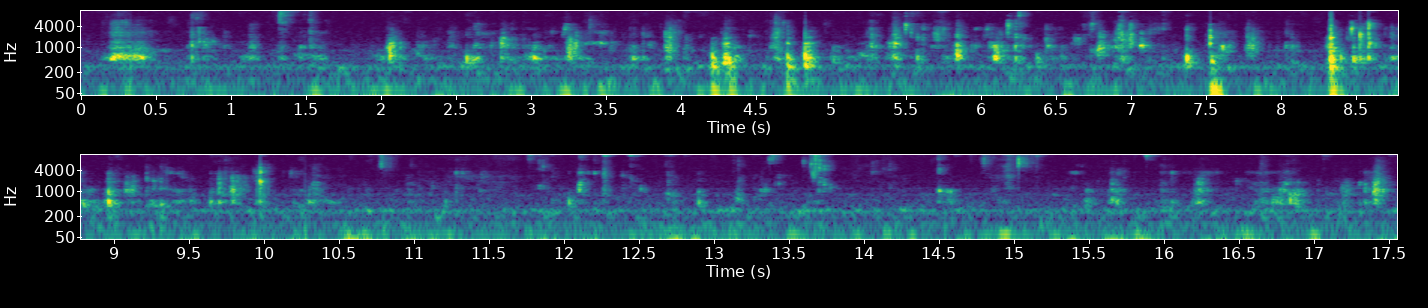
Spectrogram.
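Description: A woman chews and smacks her lips loudly and close up.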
